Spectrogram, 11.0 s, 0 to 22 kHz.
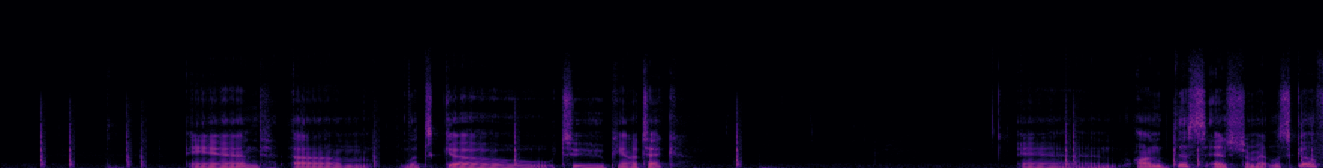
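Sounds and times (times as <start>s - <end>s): computer mouse click: 8.8s - 9.1s, 10.8s - 11.0s.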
